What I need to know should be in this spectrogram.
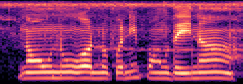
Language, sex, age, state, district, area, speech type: Nepali, female, 30-45, West Bengal, Kalimpong, rural, spontaneous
